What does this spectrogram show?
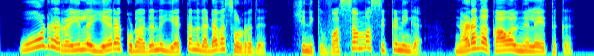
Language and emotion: Tamil, angry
